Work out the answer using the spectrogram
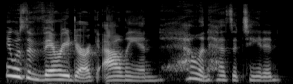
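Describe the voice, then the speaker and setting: A woman reads a children's picture book aloud with expressive storytelling, her mid-range voice at a moderate pace.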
